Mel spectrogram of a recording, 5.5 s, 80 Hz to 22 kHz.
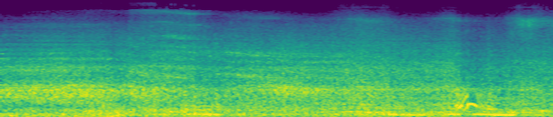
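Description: A pair of Class 158 diesel trains passing South Gyle station, a loud steady rumble of engines and rolling wheels close by, with faint rail squeals and clanks throughout.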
